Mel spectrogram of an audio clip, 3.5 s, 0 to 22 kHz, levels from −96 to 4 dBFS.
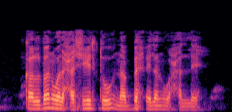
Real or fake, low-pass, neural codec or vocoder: real; 7.2 kHz; none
